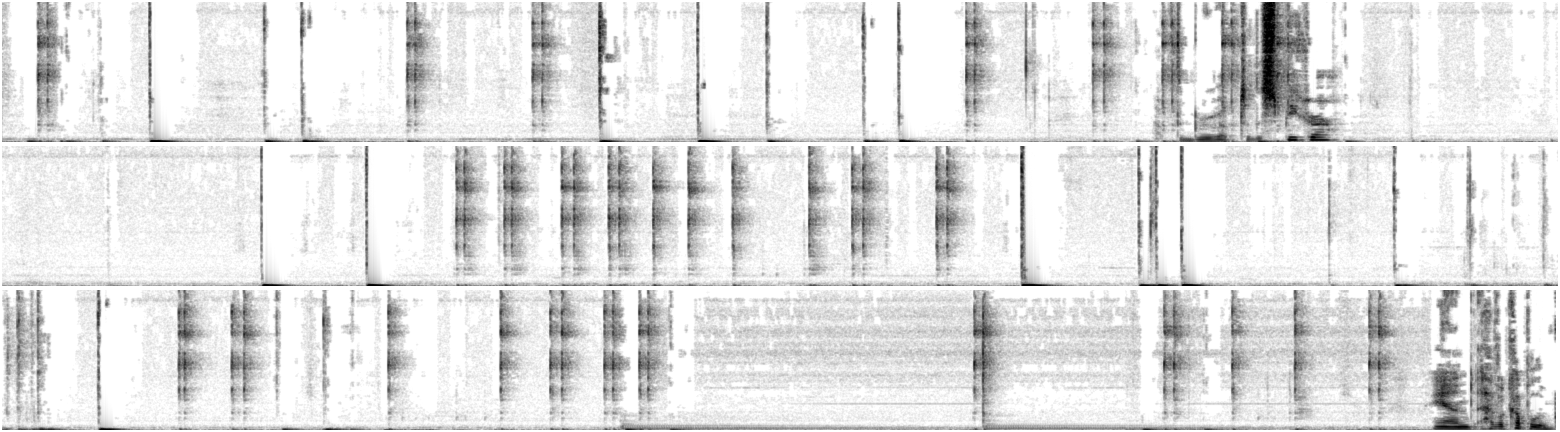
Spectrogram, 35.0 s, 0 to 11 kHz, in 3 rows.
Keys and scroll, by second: 1.0 n, 1.9 e, 2.2 z, 4.4-6.7 typing, 13.5 m, 14.3 0, 19.3-20.9 typing, 22.0-24.5 typing, 25.7 super+j.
